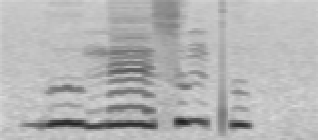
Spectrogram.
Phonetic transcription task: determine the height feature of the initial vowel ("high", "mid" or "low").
high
